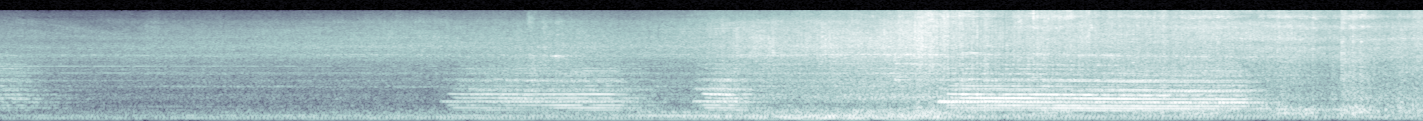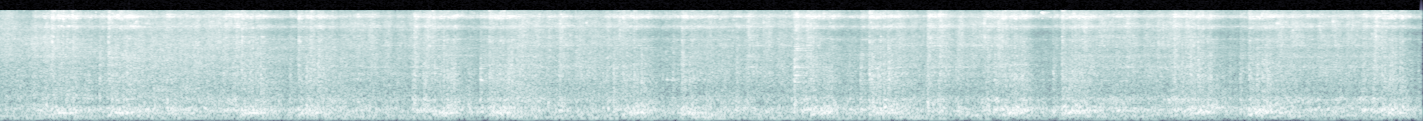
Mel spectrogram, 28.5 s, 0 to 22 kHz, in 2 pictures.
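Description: Freight train led by two Canadian National diesel locomotives, a GE ES44DC and an EMD SD70M-2. The lead unit's air horn sounds the end of a grade-crossing signal: a blast cut off at the start, then a long blast, a short one and a final long one. The locomotives then rumble past, followed by the cars rolling by with a steady rumble and a wheel clack about every two seconds.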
